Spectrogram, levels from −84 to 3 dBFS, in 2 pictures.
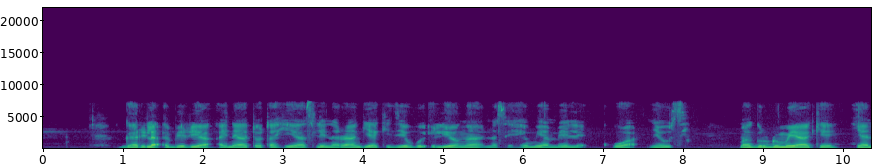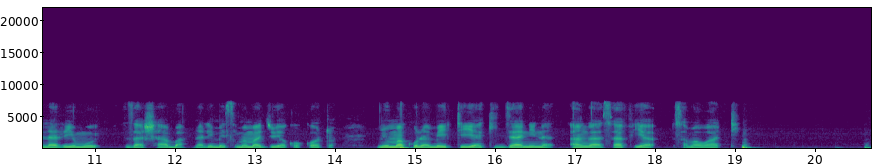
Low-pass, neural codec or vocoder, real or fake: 7.2 kHz; none; real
